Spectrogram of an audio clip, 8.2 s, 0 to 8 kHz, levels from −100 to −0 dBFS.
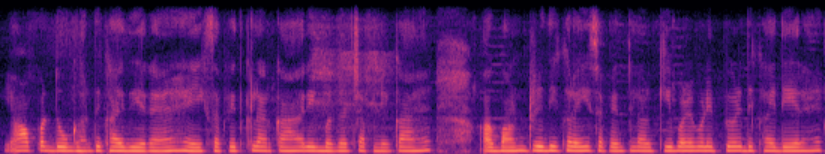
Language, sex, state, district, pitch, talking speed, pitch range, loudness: Hindi, female, Bihar, Sitamarhi, 205 Hz, 255 wpm, 195-210 Hz, -30 LUFS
